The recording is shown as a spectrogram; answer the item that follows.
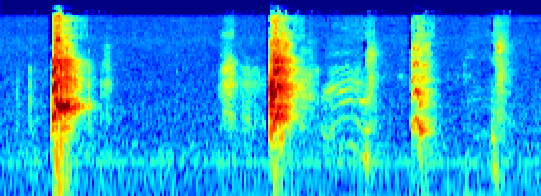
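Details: Leo, an Australian Shepherd puppy, barks indoors: two loud, sharp yaps about two seconds apart, each followed by softer, shorter yips and a brief whiny note, with quiet room hum between.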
